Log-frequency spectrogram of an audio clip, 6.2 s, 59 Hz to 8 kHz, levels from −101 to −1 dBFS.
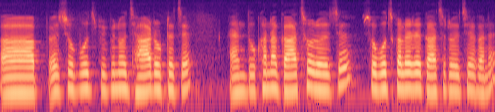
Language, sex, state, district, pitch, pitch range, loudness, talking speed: Bengali, male, West Bengal, Paschim Medinipur, 160 Hz, 150-165 Hz, -17 LUFS, 135 wpm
